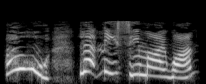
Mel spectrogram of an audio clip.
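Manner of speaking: put-on high, eager girly cry; snatch at it, eager and loud; excited cry. A narrator's reading. Megan grabbing the camera, excited high cry. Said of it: "Megan cries".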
